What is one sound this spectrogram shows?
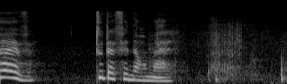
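A woman answers gently, close by.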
